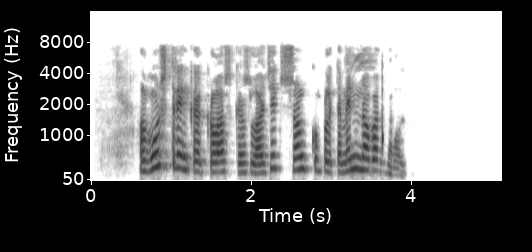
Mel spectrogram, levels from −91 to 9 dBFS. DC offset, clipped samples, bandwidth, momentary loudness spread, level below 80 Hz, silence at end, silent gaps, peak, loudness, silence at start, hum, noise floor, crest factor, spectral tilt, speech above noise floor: under 0.1%; under 0.1%; 7.8 kHz; 6 LU; -68 dBFS; 1.2 s; none; -2 dBFS; -17 LUFS; 0.6 s; none; under -90 dBFS; 18 dB; -3.5 dB/octave; over 73 dB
